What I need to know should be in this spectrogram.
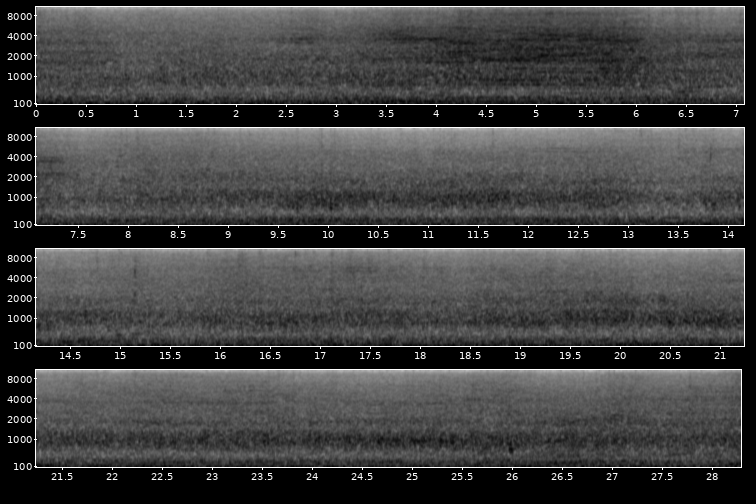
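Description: Strong wind rumbles across the microphone outdoors.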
